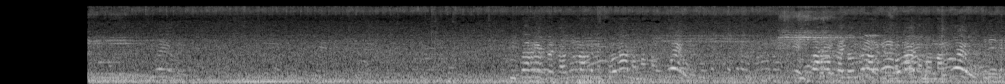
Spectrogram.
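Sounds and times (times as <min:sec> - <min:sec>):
vehicle engines running: 0:00.9 - 0:10.0.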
